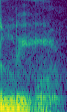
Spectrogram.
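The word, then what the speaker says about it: Leah: My name is Lee, spelled E A E, but pronounced Lee. I put the parenthesis because most people mispronounce my name all the time. And for clarification, it is Lee like C T Flea, etc.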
